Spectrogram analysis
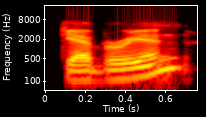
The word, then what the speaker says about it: Gebrian: Our guest for today is Gebrian. Is that how you say it? Is that how you It like to is, pronounce it? yeah. Okay. Very good. I'm impressed. Most people say it wrong, so Okay.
